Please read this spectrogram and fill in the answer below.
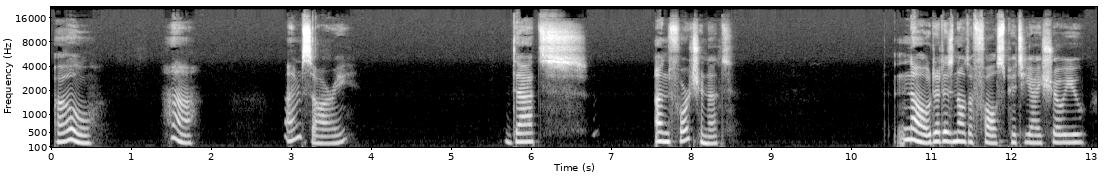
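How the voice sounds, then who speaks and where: A woman voicing a poised, imperious yet compassionate demon princess in an intimate ASMR roleplay, with a deliberate, softly commanding manner. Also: fairly high pitch, no echo, studio quality. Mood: sympathetic.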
